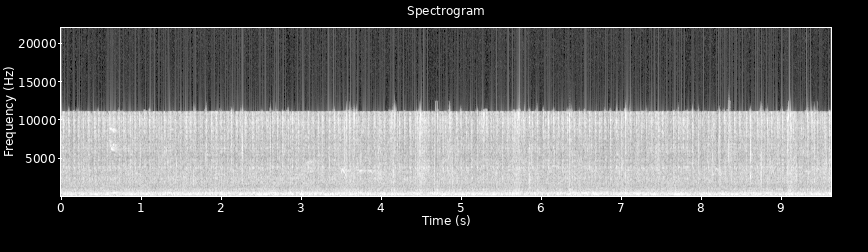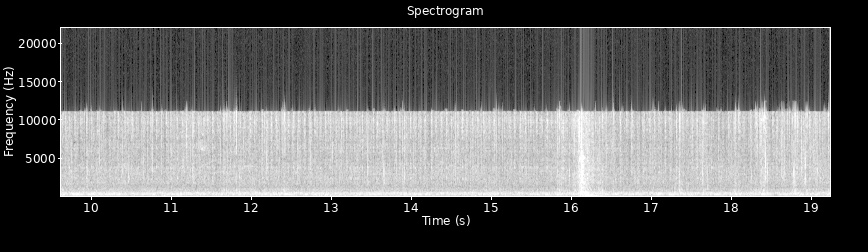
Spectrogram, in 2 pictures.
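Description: A vehicle engine hums steadily while driving along a road.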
